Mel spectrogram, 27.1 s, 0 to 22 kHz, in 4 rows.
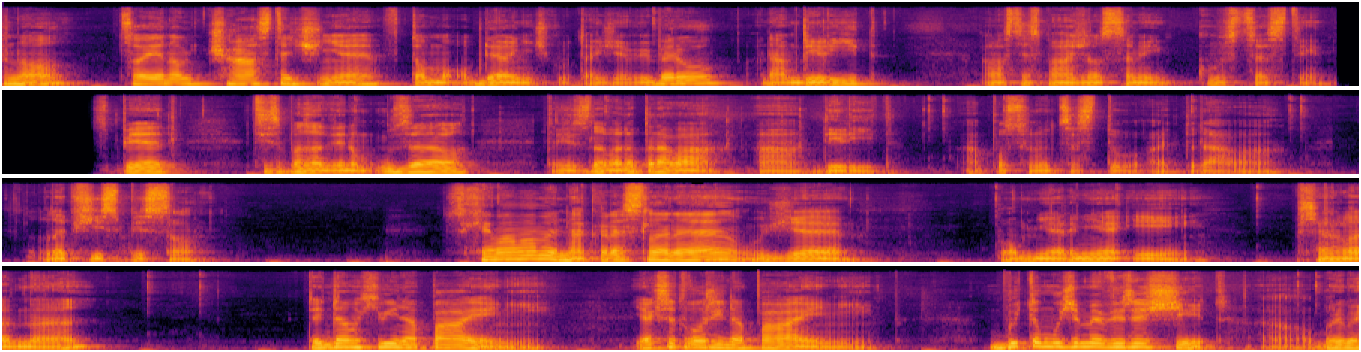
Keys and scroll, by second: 3.9 Delete, 7.2 ctrl+z, 10.6 Delete.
